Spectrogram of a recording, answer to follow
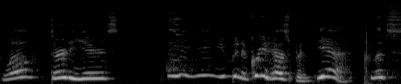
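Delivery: high, halting voice of a hesitant wife; reluctant wife stalling, voice lifted. Acted. Wife hesitating over husband's request.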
